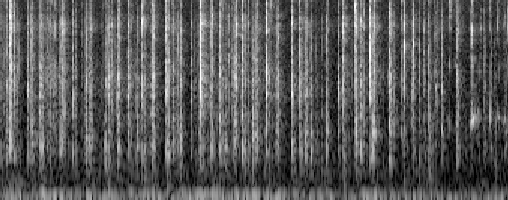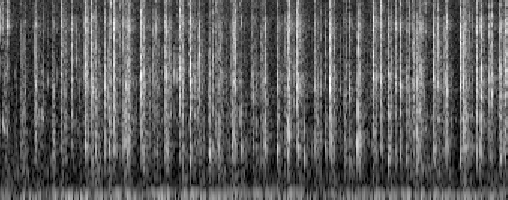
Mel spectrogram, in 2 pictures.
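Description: A full-size black plastic keyboard with a silver plastic frame, resting on a wooden desk, is typed on rapidly with long manicured fingernails and fingertips. The result is a dense, continuous stream of short, bright clicky taps over a steady low hum.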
